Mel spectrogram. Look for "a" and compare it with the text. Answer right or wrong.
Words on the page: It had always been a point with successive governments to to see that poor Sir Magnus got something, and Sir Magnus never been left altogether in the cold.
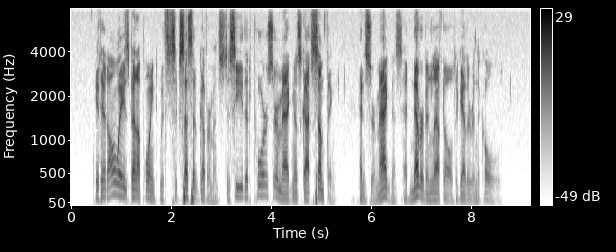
right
